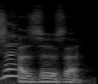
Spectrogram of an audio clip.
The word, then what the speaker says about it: Azusa: is that right yes that's why they call it Aza Aza A to Z in the USA it's spelled Azusa AA well two polling places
